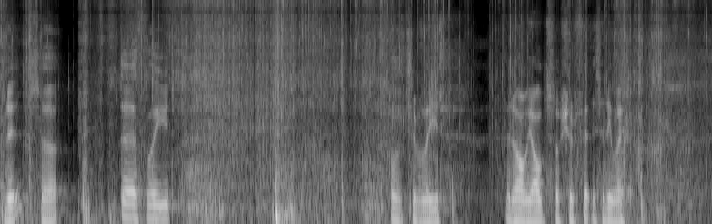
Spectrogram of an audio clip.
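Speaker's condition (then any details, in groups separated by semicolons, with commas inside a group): No condition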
